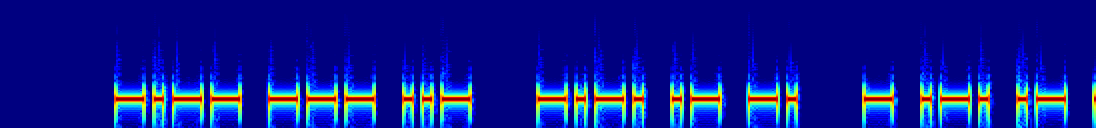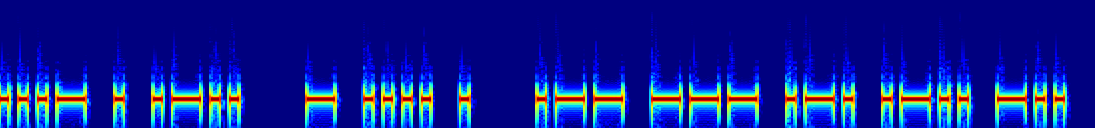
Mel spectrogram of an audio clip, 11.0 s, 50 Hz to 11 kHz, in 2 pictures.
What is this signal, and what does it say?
Morse code, heard as a keyed tone, about 25 wpm, 700 Hz. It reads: YOU CAN TRAVEL THE WORLD
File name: practice / 25wpm / Difficult Sentences with Hints - 25wpm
